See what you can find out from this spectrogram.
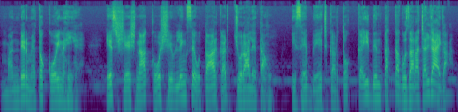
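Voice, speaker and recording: A man's voice: medium pitch, a little slow, faint music behind, lightly acted. A man playing a greedy village thief in a devotional story, brash, colloquial and grumbling. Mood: scheming, pleased.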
